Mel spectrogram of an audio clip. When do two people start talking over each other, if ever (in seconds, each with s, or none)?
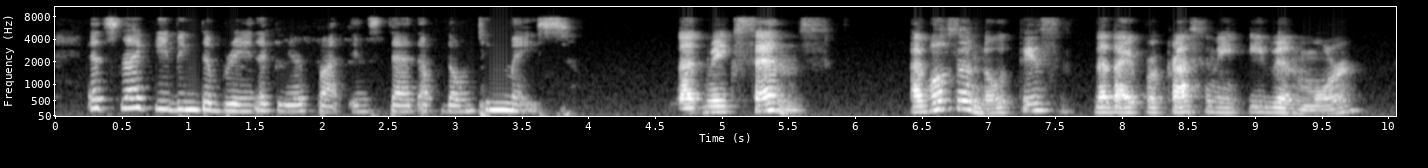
none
